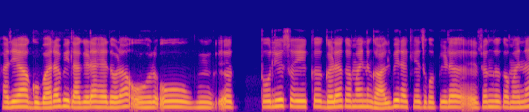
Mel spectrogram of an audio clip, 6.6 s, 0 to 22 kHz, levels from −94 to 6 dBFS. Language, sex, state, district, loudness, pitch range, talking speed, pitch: Rajasthani, female, Rajasthan, Nagaur, -15 LUFS, 185-200 Hz, 210 wpm, 195 Hz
